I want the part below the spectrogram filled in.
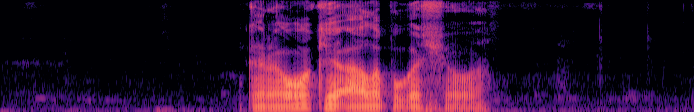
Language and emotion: Russian, neutral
